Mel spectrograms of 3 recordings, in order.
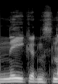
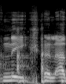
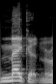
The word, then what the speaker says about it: Negan: And I do know how to pronounce his name, but I got it wrong. Sorry. I think I was thinking of Megan rather than...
